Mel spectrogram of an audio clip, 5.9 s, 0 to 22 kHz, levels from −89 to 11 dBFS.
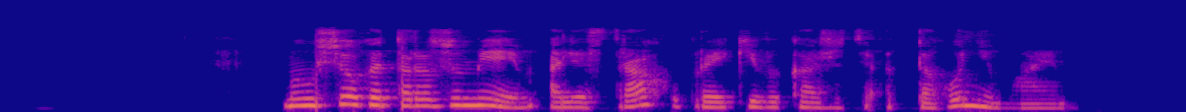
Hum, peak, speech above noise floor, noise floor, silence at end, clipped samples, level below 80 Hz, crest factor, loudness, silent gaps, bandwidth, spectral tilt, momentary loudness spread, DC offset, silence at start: none; -14 dBFS; over 58 dB; under -90 dBFS; 0.6 s; under 0.1%; -70 dBFS; 20 dB; -32 LUFS; none; 7.8 kHz; -6 dB/octave; 17 LU; under 0.1%; 1.4 s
